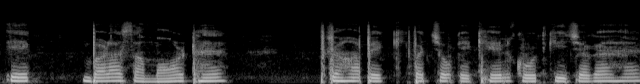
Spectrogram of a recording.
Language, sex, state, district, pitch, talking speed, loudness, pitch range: Hindi, male, Uttar Pradesh, Muzaffarnagar, 155 Hz, 120 wpm, -23 LUFS, 145-160 Hz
